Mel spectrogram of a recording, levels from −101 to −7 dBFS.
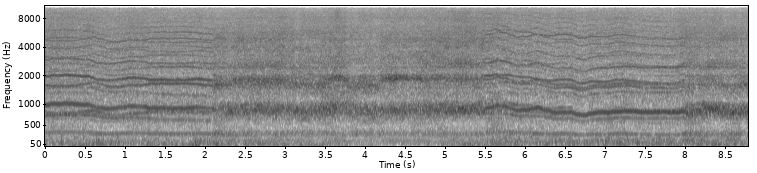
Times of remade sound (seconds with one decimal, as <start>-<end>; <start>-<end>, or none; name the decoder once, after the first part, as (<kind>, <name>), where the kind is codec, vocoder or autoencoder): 2.1-5.5 (codec, SNAC); 8.0-8.8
